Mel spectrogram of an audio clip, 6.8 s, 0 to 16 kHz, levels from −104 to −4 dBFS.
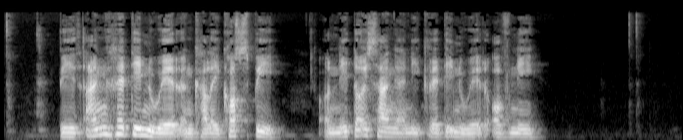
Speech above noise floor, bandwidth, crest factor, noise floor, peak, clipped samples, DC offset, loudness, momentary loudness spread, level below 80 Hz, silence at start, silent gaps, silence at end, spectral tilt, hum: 67 dB; 11.5 kHz; 20 dB; -85 dBFS; 0 dBFS; under 0.1%; under 0.1%; -18 LUFS; 10 LU; -54 dBFS; 0.6 s; none; 1.5 s; -5.5 dB/octave; none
